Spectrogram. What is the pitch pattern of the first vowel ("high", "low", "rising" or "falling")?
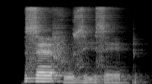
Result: high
